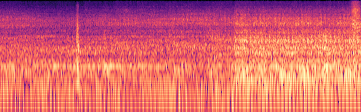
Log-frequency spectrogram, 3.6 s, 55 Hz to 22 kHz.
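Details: 2013 Italika Sports City 50cc moped revived after five years sitting, reassembled: light, quick, even buzz holding steady with no stumbling; idles cleanly.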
